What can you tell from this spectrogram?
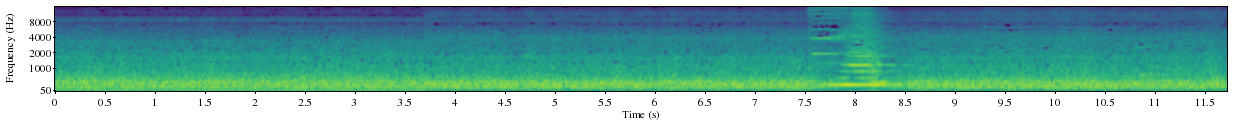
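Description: Railway locomotive running steadily close by while it is shunted to couple onto the train, with one short horn toot about eight seconds in.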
